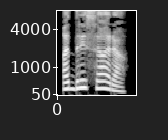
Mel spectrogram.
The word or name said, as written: ಅದ್ರಿಸಾರ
